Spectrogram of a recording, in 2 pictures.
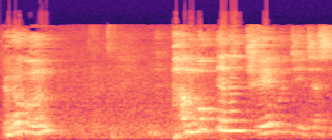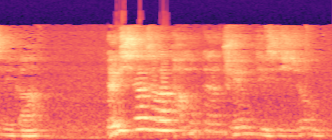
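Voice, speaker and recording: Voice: mid-range voice, very animated, a little fast, dark tone. A pastor preaching a sermon who fires repeated rhetorical questions at the congregation and acts out quoted prayers and dialogue. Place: church sanctuary. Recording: very echoey church hall, distant mic, faint noise.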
